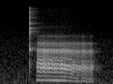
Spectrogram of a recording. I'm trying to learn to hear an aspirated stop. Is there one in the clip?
yes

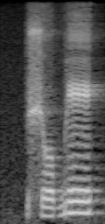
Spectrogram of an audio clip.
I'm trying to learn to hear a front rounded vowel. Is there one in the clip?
no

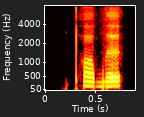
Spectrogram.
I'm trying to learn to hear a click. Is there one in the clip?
no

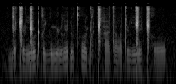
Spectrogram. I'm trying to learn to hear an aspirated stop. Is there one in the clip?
yes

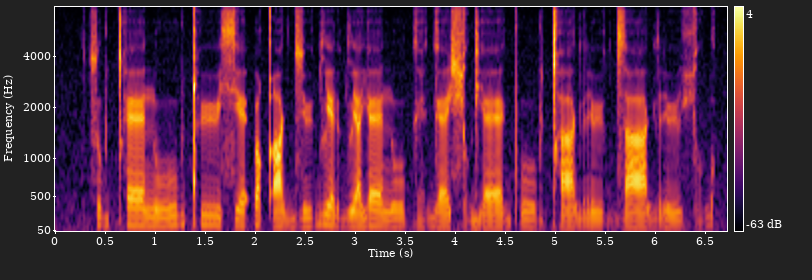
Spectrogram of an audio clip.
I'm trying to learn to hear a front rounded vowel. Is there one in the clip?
yes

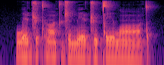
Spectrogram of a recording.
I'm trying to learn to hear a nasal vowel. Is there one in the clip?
yes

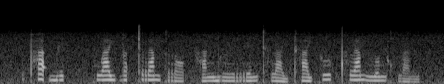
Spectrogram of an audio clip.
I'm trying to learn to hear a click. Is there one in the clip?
no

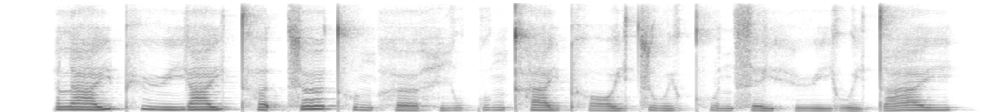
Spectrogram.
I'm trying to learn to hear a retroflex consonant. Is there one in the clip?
no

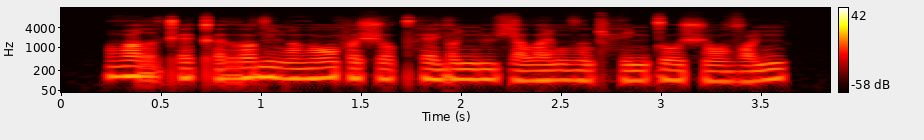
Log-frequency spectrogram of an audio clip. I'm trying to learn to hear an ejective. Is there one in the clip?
yes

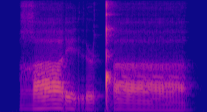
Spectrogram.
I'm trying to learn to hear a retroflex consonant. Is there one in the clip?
no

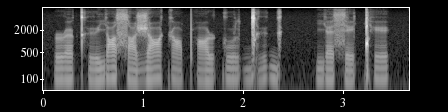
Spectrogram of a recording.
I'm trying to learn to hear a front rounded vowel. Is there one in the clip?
yes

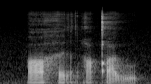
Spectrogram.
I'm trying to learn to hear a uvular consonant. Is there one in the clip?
yes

